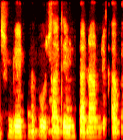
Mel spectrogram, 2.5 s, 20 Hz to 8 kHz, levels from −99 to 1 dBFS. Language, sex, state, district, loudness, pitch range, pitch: Hindi, male, Bihar, Araria, -16 LUFS, 100-110 Hz, 105 Hz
